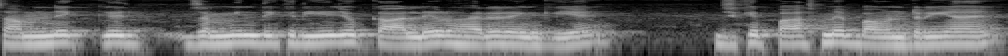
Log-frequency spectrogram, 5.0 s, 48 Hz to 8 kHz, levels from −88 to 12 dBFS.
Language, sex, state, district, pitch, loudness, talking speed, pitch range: Hindi, male, Chhattisgarh, Balrampur, 150 Hz, -13 LUFS, 215 wpm, 140-160 Hz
